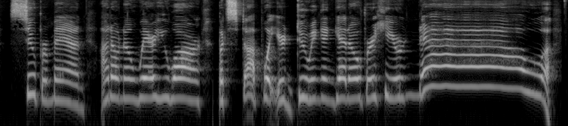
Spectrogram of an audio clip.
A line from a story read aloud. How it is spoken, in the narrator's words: As Lois falls, she yells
